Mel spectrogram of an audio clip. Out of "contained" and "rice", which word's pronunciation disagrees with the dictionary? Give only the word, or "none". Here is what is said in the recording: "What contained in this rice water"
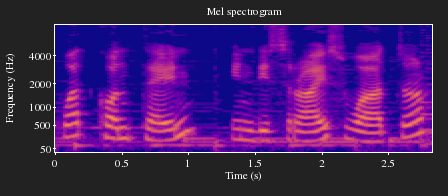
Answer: contained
